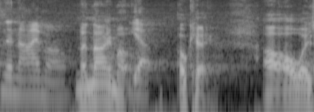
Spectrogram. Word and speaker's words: Nanaimo: tell me the pronunciation of your hometown it's pronounced Nanaimo Nanaimo yep okay I always say when I'm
